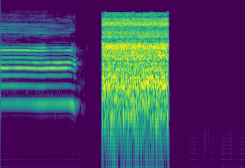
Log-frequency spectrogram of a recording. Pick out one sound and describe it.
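A loud burst of static hisses briefly.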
